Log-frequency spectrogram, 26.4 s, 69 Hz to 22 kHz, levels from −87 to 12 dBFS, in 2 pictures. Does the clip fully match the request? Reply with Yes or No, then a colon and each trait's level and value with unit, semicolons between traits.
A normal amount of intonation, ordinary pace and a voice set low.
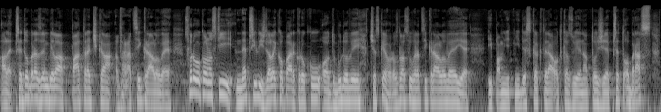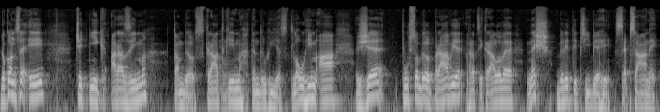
Yes: average, 4.2 semitones; average, 130 wpm; low, 115 Hz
